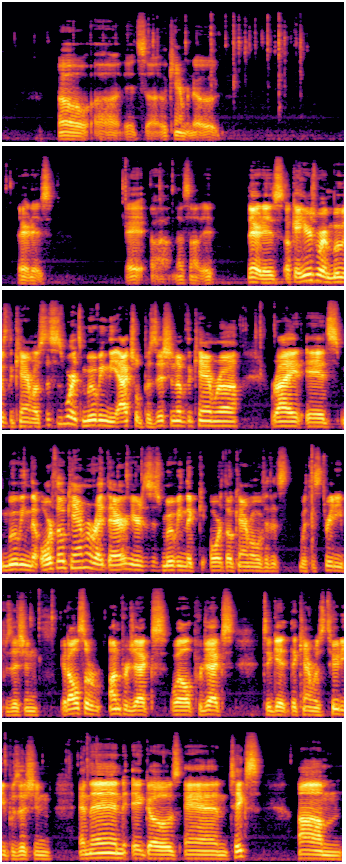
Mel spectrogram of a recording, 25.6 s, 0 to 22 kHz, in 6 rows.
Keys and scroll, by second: 0.0-1.1 typing, 3.7 typing, 4.7 Escape, 4.9-18.2 typing, 21.2 Escape, 21.4 j, 22.4 shift+v, 23.2 j, 24.8 j.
